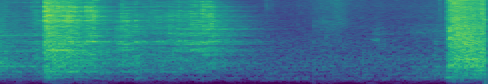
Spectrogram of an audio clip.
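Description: Metal pans and baking tins clattering against each other as they are rummaged through in a kitchen cupboard while searching for a roasting tin, loudest in the first second, then quieter.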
